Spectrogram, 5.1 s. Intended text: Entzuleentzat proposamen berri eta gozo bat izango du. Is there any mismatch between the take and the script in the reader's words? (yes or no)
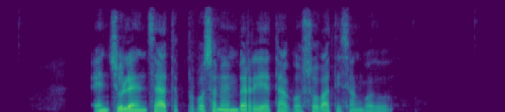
no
